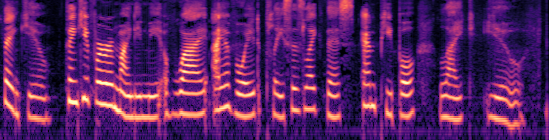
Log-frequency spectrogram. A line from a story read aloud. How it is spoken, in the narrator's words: barely flinches before responding evenly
